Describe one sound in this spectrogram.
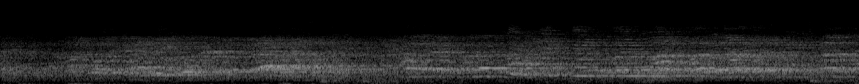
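Men shout to each other in an echoing indoor hall.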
